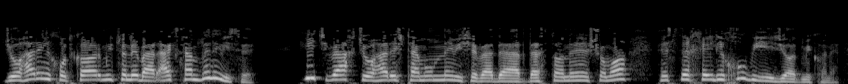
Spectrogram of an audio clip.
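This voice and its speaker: A man voicing a smug young male salesman with a high squeaky voice, giving an overeager hard-sell pitch in an audiobook. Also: animated, muffled recording. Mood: eager, pushy.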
